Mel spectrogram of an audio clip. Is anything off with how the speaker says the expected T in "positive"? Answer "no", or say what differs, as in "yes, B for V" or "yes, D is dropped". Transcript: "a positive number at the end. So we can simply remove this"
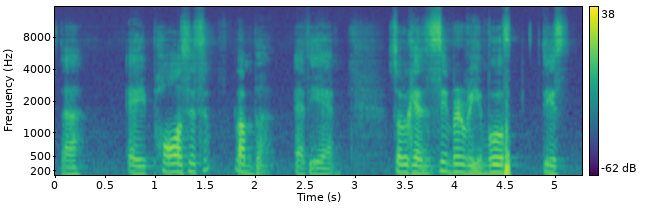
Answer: yes, S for T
